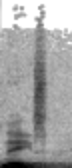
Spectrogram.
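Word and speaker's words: Nace (נס): The root word for Nisi is Nace, N-E-C, Nace, pronounced Nace, 5251.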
